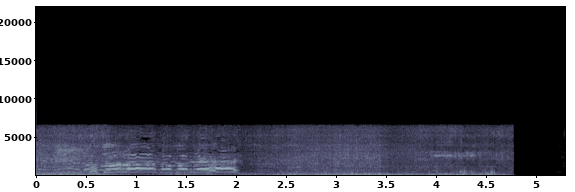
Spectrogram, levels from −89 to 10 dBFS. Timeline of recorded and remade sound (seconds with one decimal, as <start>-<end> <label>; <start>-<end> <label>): 0.0-0.5 remade; 0.5-2.1 recorded; 2.1-5.3 remade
